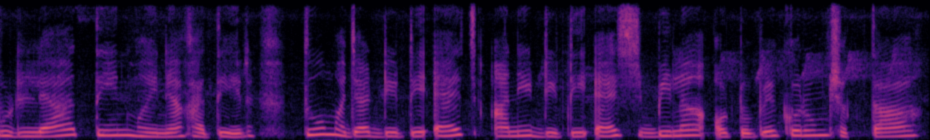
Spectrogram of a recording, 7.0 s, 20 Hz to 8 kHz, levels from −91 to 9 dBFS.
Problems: constant background noise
